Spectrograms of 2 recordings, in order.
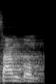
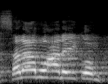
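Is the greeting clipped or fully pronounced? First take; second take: clipped; full. First: The greeting is clipped to a short slurred form. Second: The greeting is pronounced in full, every syllable clear. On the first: It wishes a curse on the listener. The speaker calls it wrong. "এই সামকুম মানে হলো গজব নাজিল হোক।" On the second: It wishes peace on the listener. The speaker calls it right. "Exact accurate pronunciation maintain করে সালাম দিতে হবে"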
